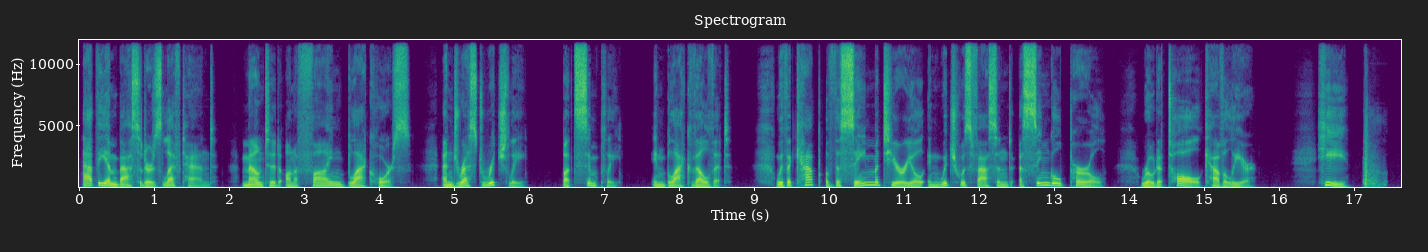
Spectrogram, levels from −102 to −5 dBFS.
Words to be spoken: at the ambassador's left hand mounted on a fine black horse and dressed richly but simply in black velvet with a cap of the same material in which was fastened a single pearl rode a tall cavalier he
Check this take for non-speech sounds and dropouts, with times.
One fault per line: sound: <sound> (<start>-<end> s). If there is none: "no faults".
sound: cough (17.1-17.5 s)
